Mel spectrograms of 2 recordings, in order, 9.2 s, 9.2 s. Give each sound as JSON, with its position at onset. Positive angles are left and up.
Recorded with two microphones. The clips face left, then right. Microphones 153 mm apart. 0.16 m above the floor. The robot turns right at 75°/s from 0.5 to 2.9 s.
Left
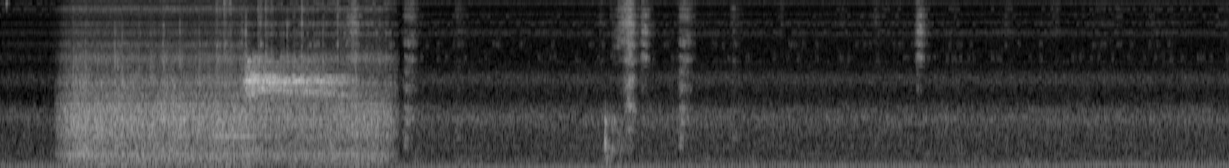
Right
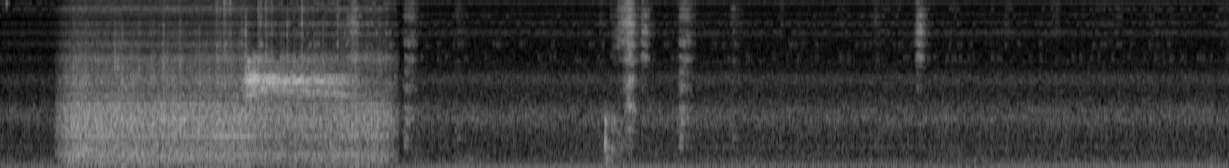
{"t": 1.8, "sound": "breathing", "azimuth_deg": 75, "distance_m": 1.6}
